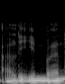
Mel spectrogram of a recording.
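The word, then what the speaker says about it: آل عمران: surah Ali Imran ini makanya dia bukan Al tapi Ali ya alinya pakai alif lam ya Bukan Ali Ali pakai Ain kalau Ali pakai Ain berarti sayidina Ali karamallah W yaitu Ali Bin Abi Thalib ya itu mantunya Rasulullah Kalau ini pakai Ali pakai Alif aja enggak pakai Ain ya dalam surat ini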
